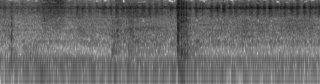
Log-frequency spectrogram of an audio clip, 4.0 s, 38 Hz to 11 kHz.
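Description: Chevrolet Express 3500 van's 6-litre Vortec V8 idling as a steady low hum, with one sharp knock about two seconds in.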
